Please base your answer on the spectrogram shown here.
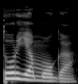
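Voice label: "торъямога", Komi, female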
